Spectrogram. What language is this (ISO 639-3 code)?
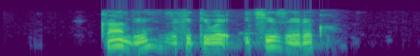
kin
